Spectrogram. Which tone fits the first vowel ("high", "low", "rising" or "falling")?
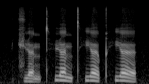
low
